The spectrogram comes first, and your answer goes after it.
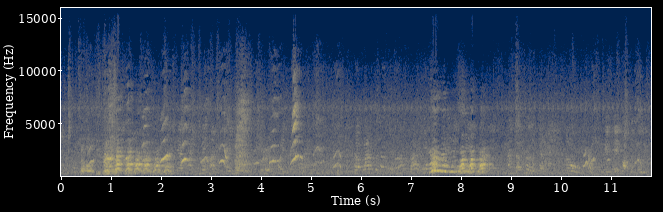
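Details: Newborn puppies, 19 days old, in a village, whining and yelping in short harmonic cries repeated several times a second, with a louder cluster near the middle and human voices mixed in.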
